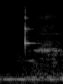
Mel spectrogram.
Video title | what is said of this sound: PLA isn't for Drones - FPV YOUR WORLD TUESDAYS - how to successfully 3d print for RC and Drones. | Hear the ring? That's the PPS.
